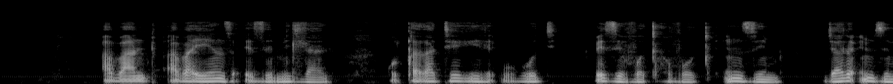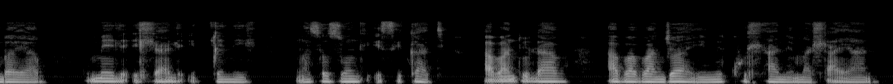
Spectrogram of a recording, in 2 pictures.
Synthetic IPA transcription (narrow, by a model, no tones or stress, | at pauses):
a̰βantʼua̰βajɛnd͡zʱaʔɛzemiɮalɔ | ɣuǃaɣatʰeɣilɛʔṵɣutʰi̥ | βezivɔǃavɔǁaimizimbʱa | nd͡ʒʱalɔʔimizimbʱajaβɔ | ɣumɛlɛ̰ʔiɬa̰lɛʔiɡ͡ǃʱinilɛ | ŋasɔzɔŋkʼɛʔisikʰatʰi̥ | a̰βa̰ntʼulaβa̰ː | βaβand͡ʒʱwajimikʰuɬanɛmaɬa̰jaːnɔ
